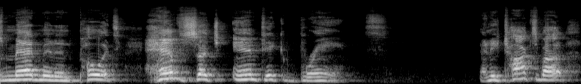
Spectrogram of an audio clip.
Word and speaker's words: antic: antic and why not antique okay one because of the meter and tick syllable stress on the first one rather than antique second one two antic which is the proper elizabethan pronunciation also suggests two possible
